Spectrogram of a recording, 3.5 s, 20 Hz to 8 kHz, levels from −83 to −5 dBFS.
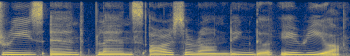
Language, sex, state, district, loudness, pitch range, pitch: English, female, Assam, Kamrup Metropolitan, -12 LUFS, 215-250 Hz, 225 Hz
